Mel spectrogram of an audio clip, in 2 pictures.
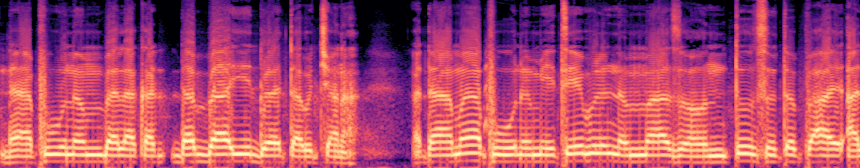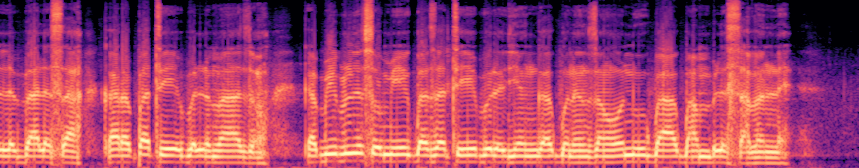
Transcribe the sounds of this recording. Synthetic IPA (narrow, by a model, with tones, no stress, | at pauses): daː˨puː˦nɨ˦m̩˦ba˦la˨ka˨da˦ba˦ji˦dɔ˦lta˨bɨ˨t͡ʃɛ˦na˨ | ka̰˨daː˨maː˦puː˦nɨ˨me˨teː˦bɨ˦lnɨ˨mːaː˦zʊ˨ʊ˨n̩˦tʊ˦su˦tɨ˦pa˨ʔa˦a˨lɨ˨ba˦lɨ˨sa˦ka˨ɾa˨pa˦teː˦bɨ˦lɨ˦maː˦zʊ˨ʊ˨ka˨bi˦bɨ˦lɨ˦so˦miː˦ɡ͡ba˦sa˦teː˦bɨ˦lɨ˨jɪ˦ŋɡa˦ɡ͡bʊ˨nɨ˨n˨za˨ŋo˦nuː˦ɡ͡baː˦ɡ͡ba˦mbɨ˦lɨ˦sa̰˨βɨ˦nlɨ˨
